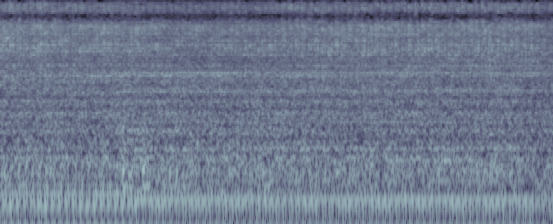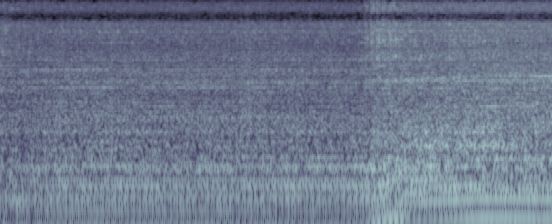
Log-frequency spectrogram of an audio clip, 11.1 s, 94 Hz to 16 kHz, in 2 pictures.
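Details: 27 hp Kawasaki zero-turn mower idling cold after its first start of the day: steady low drone at an even idle, pitch lifting slightly near the end. Normal cold idle.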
